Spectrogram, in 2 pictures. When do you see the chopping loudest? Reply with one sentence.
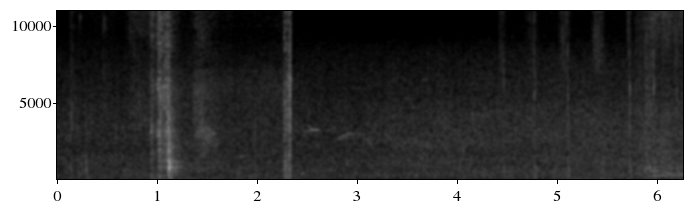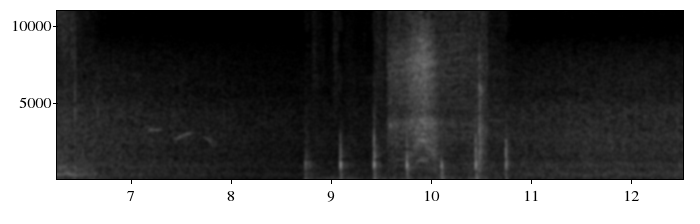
The loudest moment of the chopping is at 1 second.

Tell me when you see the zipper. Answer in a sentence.
You can hear the zipper from 0.1 to 1.0 s, from 5.8 to 6.7 s and from 9.6 to 10.6 s.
